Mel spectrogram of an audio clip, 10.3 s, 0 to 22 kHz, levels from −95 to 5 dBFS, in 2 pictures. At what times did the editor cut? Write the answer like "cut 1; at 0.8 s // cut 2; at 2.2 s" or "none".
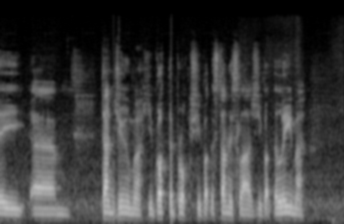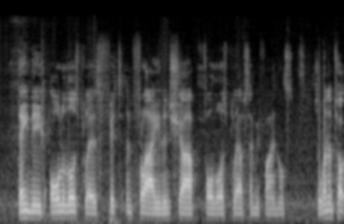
none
